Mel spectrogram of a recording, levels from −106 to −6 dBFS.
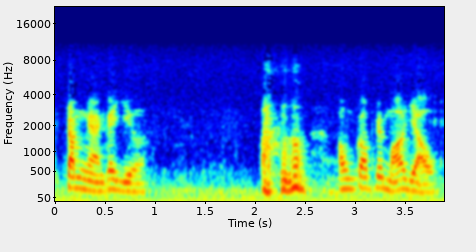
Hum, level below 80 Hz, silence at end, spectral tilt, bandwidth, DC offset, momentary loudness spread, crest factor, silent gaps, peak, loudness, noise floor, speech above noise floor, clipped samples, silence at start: none; -50 dBFS; 0.05 s; -8.5 dB/octave; 7.6 kHz; 0.3%; 8 LU; 20 dB; none; -8 dBFS; -27 LUFS; -48 dBFS; 23 dB; under 0.1%; 0 s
